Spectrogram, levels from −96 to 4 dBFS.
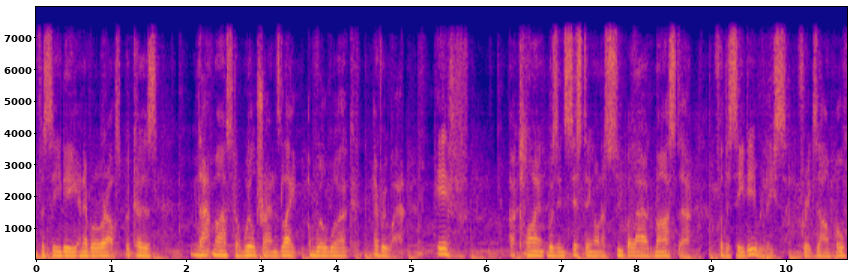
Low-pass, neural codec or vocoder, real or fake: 7.2 kHz; codec, 24 kHz, 6 kbps, HILCodec; fake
